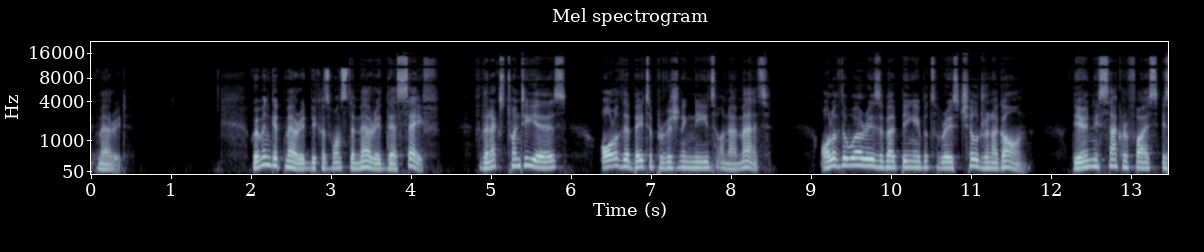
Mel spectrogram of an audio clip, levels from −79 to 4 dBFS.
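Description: Imaging from linear upsampling starts at 3.24 s, after "get married because once". Straight-line interpolation leaves faint mirrored images above 11 kHz, lending sibilants a thin metallic shimmer.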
